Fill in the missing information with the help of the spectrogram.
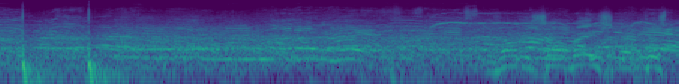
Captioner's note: crowd murmuring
